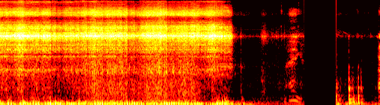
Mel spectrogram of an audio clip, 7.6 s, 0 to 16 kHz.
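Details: 1991 Chevy Caprice auction car, 5.7 throttle body 350 V8, with no fuel at the injectors: it catches on a shot of brake clean, runs ragged about four seconds, then winds down and quits; fuel starvation.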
